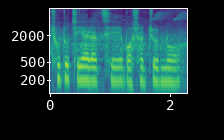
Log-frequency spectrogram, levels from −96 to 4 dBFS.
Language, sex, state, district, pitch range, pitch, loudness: Bengali, female, West Bengal, Cooch Behar, 190-210 Hz, 195 Hz, -17 LUFS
